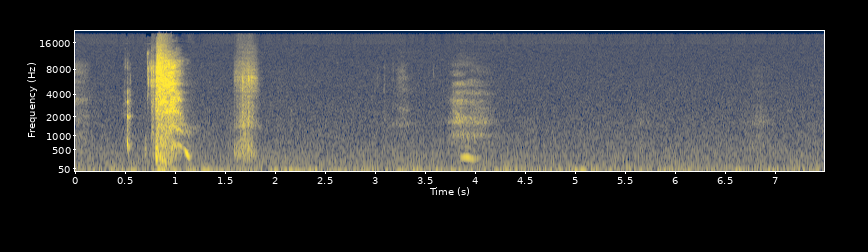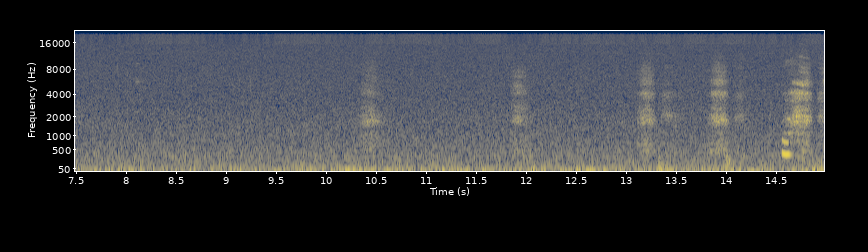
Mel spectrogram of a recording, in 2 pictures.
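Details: A loud sneeze then a couple of smaller sneezes and faint sniffs in a quiet room, part of a run of about thirty consecutive sneezes.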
